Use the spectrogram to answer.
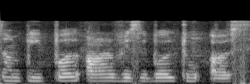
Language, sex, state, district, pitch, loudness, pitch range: English, male, Assam, Kamrup Metropolitan, 160 Hz, -13 LUFS, 155-165 Hz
